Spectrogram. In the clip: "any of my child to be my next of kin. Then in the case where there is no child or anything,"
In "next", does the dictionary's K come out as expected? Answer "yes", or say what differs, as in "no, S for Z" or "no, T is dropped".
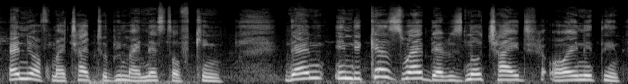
no, K is dropped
